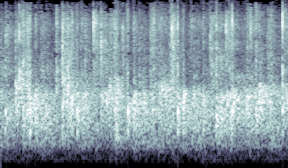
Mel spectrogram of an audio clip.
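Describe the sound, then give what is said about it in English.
Applause from a church audience, a dense, steady wash of many hands clapping that stays fairly loud for the whole stretch without a break. “Give the Lord a hand of applause.”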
